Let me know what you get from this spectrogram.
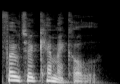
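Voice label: "photochemical", British English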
